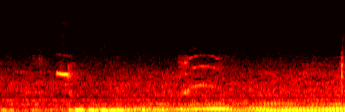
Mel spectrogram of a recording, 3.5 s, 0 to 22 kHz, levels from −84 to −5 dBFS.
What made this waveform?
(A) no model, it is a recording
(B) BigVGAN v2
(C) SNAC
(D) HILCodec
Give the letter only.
A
